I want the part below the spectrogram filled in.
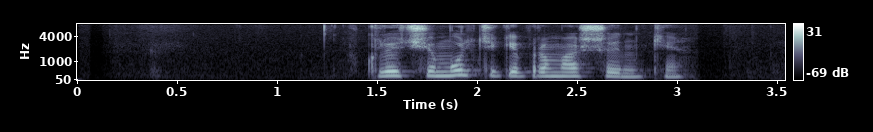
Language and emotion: Russian, neutral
